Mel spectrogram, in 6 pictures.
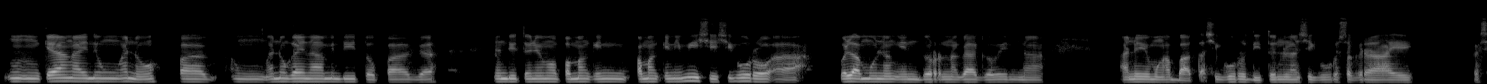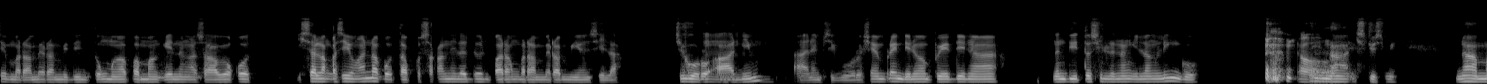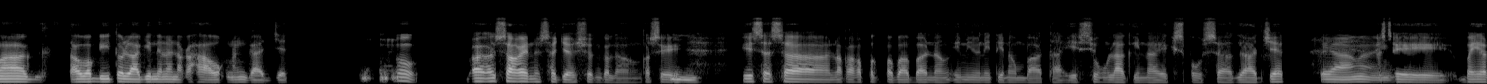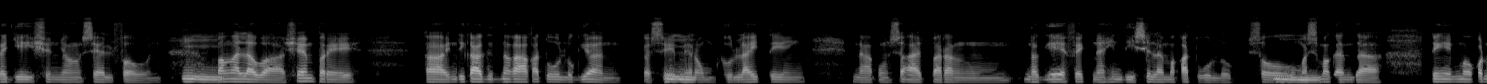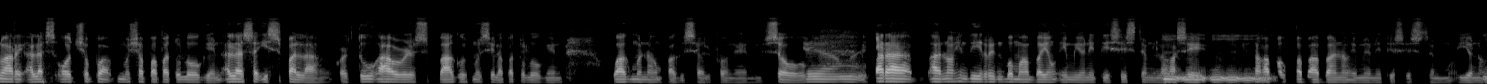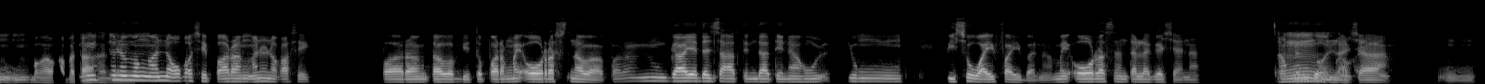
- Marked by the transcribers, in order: other background noise; tapping; cough; cough
- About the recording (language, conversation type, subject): Filipino, unstructured, Ano ang pinaka-nakakatuwang nangyari sa iyo ngayong linggo?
